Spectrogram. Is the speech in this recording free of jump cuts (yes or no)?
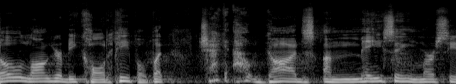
no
